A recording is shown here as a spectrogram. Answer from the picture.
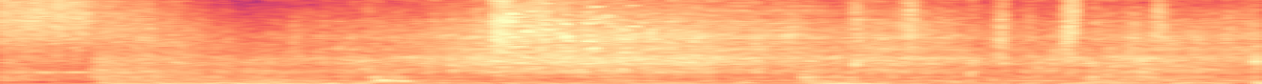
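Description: Cartoon explosion sound effect: a boom followed by a long, loud, noisy rumble, with dramatic soundtrack music underneath.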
